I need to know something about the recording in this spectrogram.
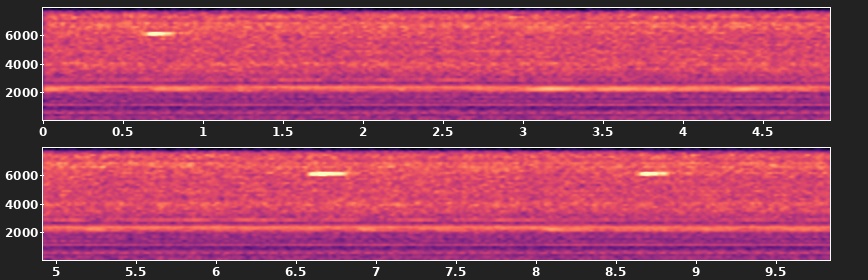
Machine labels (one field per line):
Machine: pump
